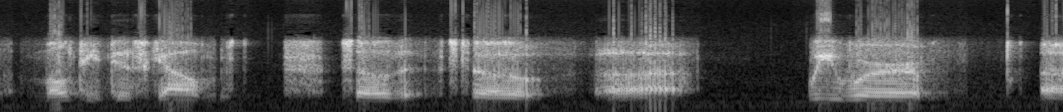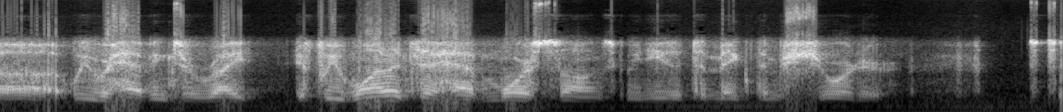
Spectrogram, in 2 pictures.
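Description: Speech only: a man talking, with the thin, narrow sound of a telephone line.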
